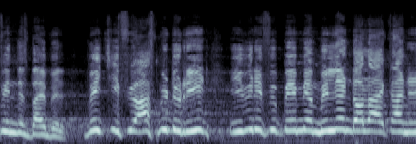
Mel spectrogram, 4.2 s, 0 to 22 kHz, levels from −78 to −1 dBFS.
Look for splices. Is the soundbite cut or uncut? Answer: uncut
